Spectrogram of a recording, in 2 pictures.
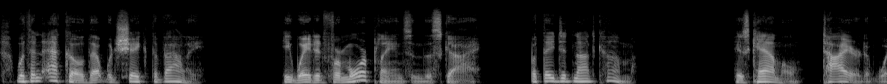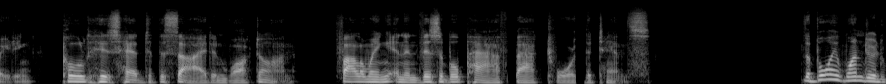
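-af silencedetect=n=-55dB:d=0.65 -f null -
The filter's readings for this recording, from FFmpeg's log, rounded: silence_start: 2.04
silence_end: 2.83 | silence_duration: 0.79
silence_start: 6.37
silence_end: 7.34 | silence_duration: 0.97
silence_start: 15.43
silence_end: 16.88 | silence_duration: 1.45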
